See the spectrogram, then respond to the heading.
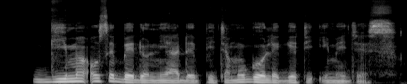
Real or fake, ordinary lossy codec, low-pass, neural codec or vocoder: fake; none; none; vocoder, 44.1 kHz, 128 mel bands, Pupu-Vocoder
